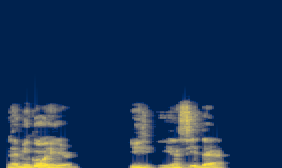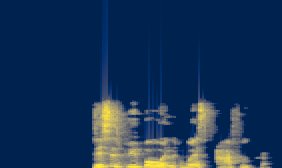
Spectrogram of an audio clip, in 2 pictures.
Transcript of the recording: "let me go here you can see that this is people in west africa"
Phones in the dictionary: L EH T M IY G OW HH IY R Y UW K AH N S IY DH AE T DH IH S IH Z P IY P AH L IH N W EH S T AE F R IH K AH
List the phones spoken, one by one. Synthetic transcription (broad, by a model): L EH T M IY G OW HH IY R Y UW K AH N S IY DH AE T DH IH S IH Z P IY P L IH N W EH S T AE F R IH K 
